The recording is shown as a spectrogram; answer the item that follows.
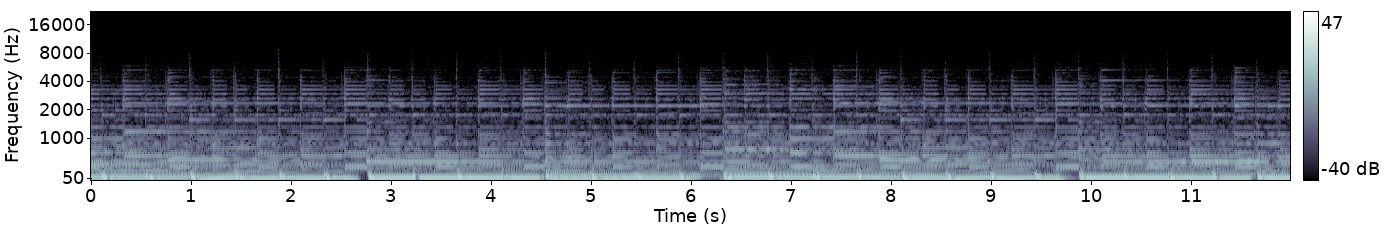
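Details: Strummed guitar music plays steadily throughout with a regular beat and no animal sounds.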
